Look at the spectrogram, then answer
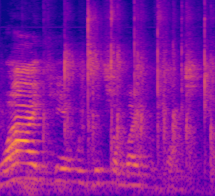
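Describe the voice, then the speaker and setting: A man talks at a moderate pace with lively intonation. Audible room echo and noticeable background noise fill the recording. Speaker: resident at public comment. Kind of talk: public comment at meeting. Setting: township meeting room. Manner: loud. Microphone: no microphone in room.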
